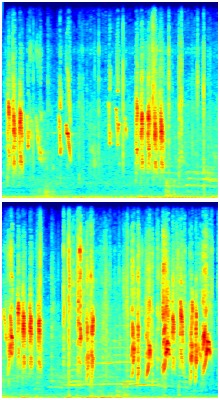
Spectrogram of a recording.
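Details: A flock of house sparrows calling for food during feeding, dense overlapping chirps in busy clusters, almost continuous, above faint low noise.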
